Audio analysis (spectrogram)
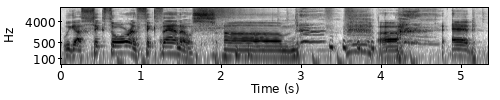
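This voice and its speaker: A man hosting a casual debate game show in a halting, jokey manner. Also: medium pitch, lively intonation.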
